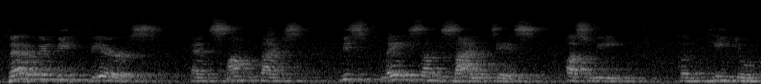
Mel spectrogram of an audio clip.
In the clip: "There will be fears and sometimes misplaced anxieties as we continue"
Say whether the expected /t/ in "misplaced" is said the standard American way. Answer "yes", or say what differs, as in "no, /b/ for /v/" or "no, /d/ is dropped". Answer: no, /t/ is dropped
